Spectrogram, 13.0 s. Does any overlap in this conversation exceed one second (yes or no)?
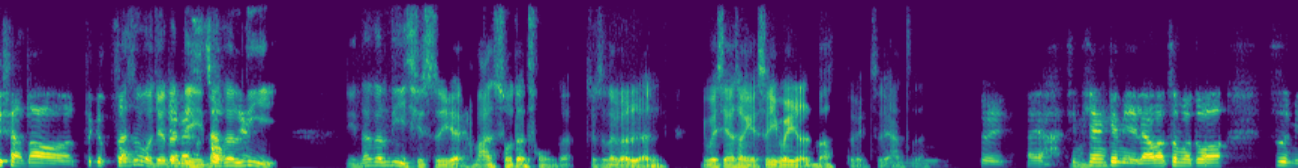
yes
